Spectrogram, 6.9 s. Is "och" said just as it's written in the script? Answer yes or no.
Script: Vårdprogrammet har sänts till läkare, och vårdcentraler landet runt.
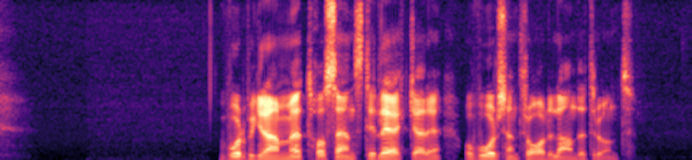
yes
